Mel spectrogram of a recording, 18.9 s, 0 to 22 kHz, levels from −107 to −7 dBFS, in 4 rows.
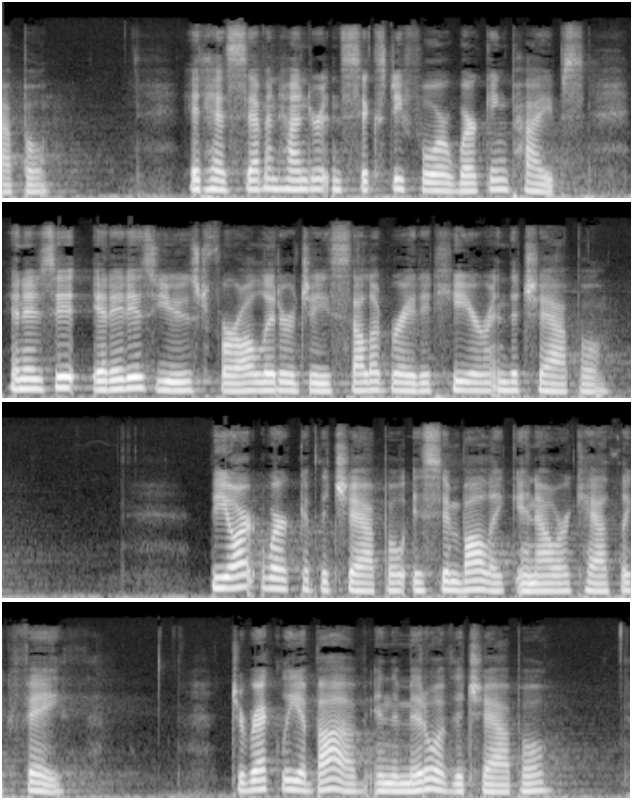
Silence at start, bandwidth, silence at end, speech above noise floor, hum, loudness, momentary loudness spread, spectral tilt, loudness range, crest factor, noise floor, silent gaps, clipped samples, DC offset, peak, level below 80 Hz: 0 s; 14 kHz; 0 s; 29 dB; none; -16 LUFS; 9 LU; -5.5 dB/octave; 4 LU; 16 dB; -45 dBFS; none; under 0.1%; under 0.1%; 0 dBFS; -40 dBFS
